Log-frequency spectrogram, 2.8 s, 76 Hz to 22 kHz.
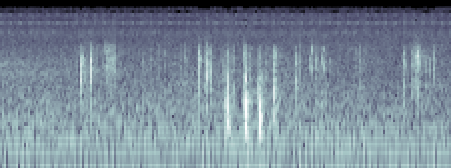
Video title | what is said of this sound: Orizzonti lontani: Australia 03. la foresta di eucalipti | picchietta sul legno con le zampe per sentire il suono sordo che tradisce la presenza delle gallerie delle larve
